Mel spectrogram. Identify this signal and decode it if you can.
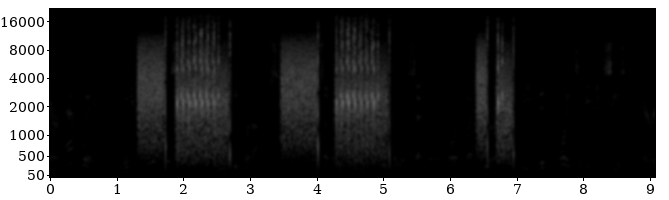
Pulse dialling, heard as a rotary dial, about 11 pulses a second, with speech in English. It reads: 7 7 1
